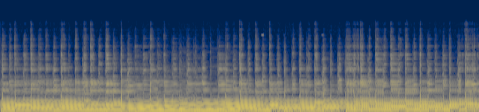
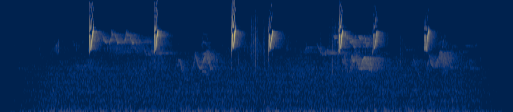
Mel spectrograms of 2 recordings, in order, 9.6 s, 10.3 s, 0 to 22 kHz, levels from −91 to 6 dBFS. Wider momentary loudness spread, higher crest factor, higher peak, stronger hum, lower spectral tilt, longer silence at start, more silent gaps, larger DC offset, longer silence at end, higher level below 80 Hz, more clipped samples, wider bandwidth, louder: second, 2 LU vs 23 LU; second, 10 dB vs 30 dB; about the same, -6 dBFS vs -4 dBFS; neither; first, -9 dB/octave vs 6.5 dB/octave; second, 0 s vs 1.75 s; neither; neither; second, 0 s vs 1.7 s; first, -20 dBFS vs -86 dBFS; neither; second, 7.2 kHz vs over 20 kHz; first, -18 LUFS vs -24 LUFS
